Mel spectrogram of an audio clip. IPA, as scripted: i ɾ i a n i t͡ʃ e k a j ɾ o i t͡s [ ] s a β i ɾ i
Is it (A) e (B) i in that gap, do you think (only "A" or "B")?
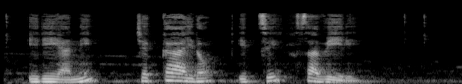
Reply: B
